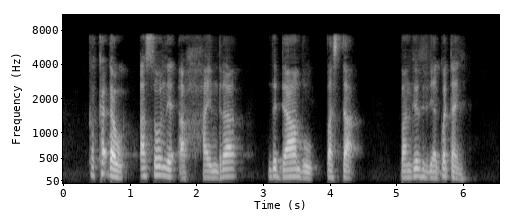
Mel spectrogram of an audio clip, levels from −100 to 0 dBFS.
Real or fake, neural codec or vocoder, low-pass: fake; codec, 16 kHz, 1.1 kbps, Voila-Tokenizer; 7.2 kHz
